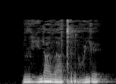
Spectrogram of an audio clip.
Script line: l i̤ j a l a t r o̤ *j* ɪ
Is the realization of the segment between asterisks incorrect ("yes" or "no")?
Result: no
